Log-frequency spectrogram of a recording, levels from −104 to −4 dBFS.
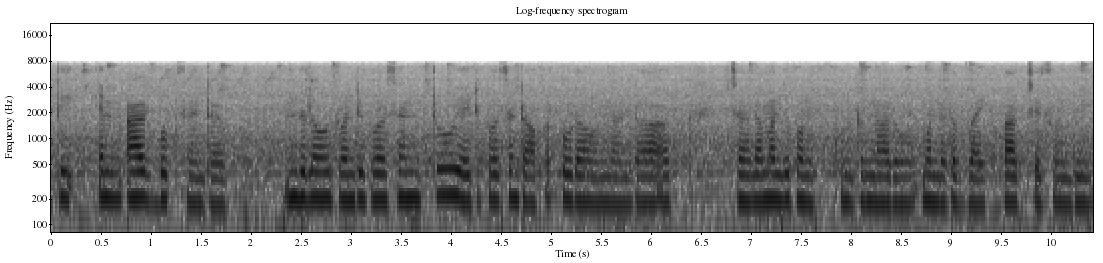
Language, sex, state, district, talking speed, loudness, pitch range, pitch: Telugu, female, Telangana, Nalgonda, 120 wpm, -20 LUFS, 180-200 Hz, 190 Hz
